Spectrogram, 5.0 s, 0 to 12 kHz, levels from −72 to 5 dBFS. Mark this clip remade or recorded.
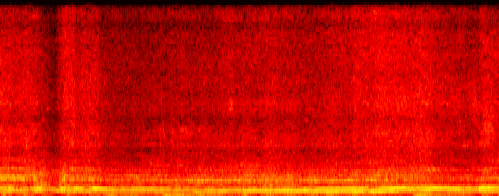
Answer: remade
